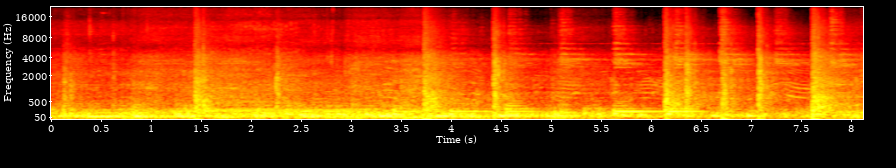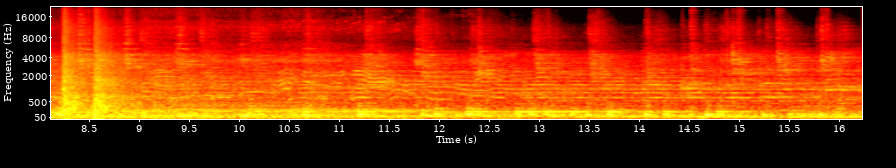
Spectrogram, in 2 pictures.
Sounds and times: Fireworks sound 0:00.0 - 0:13.1
traffic sound 0:00.0 - 0:16.2

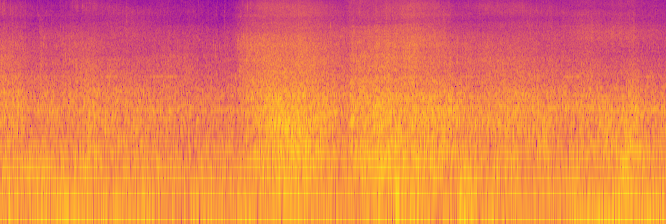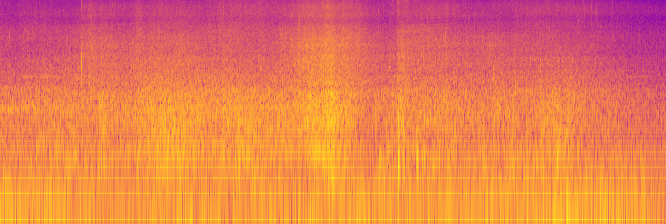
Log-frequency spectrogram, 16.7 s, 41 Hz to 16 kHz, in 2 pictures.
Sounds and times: Tide 0:00.0 - 0:16.6

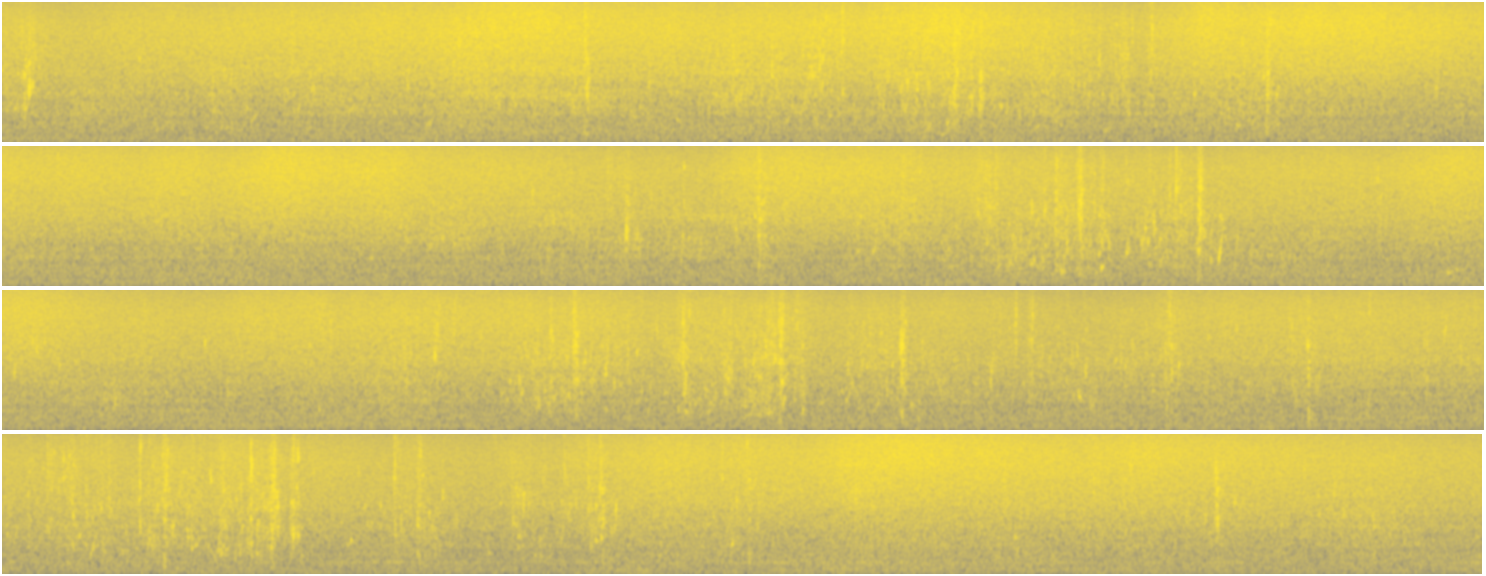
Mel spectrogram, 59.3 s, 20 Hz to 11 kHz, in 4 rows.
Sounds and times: wind blows through reed 0:00.0 - 0:59.2

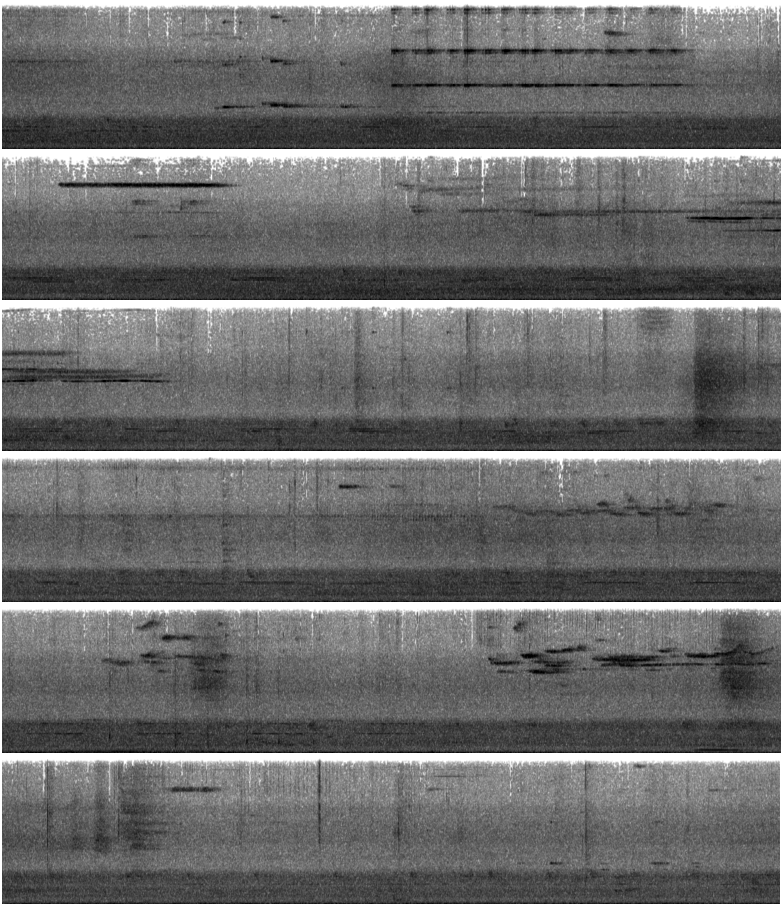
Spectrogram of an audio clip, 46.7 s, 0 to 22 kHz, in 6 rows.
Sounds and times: Traffic Sound 0:07.6 - 0:46.7

